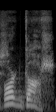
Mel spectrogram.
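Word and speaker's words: Bord Gáis: Bordgosh. – Yeah, look at you. I don't even need to teach you how to pronounce Bordgosh Energy Theatre. Perfection, as I suspected.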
